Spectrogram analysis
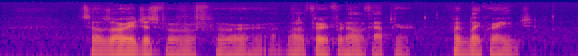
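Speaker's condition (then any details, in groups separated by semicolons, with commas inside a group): Parkinson's; speech very significantly affected, hard time talking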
